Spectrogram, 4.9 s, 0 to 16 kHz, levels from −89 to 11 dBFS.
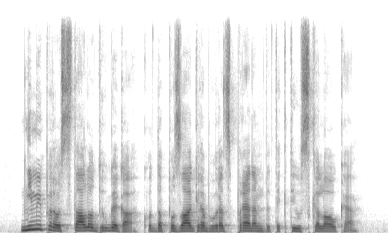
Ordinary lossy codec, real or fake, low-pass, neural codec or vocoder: none; fake; 14.4 kHz; vocoder, 44.1 kHz, 128 mel bands, Pupu-Vocoder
